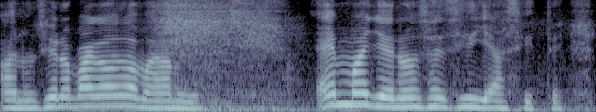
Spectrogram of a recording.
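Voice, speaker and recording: A woman talks with ordinary pitch variation. The sound is dry, with no echo. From Puerto Rico, Trujillo Alto; Puerto Rico. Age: 30s. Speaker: fitness enthusiast and media personality; podcast guest. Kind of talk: casual chat. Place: studio. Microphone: studio mic.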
